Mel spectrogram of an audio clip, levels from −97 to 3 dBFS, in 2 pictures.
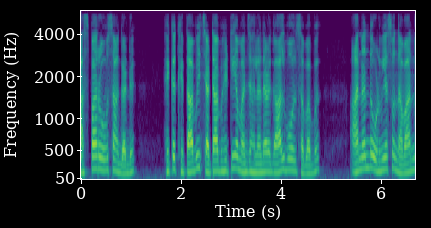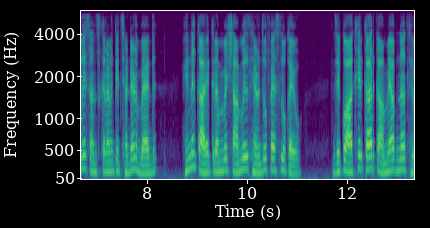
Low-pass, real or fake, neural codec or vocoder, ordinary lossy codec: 5.4 kHz; real; none; none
